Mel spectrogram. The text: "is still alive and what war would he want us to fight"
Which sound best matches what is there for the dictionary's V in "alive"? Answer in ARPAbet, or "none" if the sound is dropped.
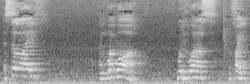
F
